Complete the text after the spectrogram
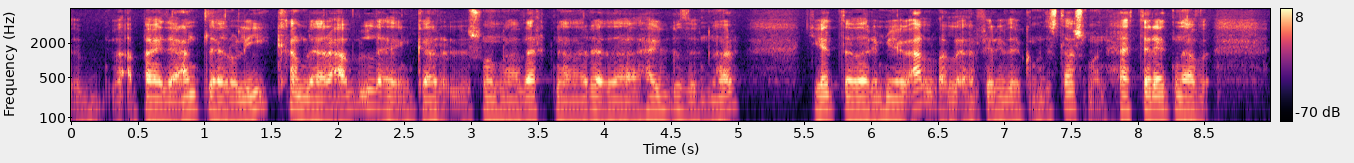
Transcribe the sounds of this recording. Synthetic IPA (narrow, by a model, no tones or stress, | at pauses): a̰paːjðɪant̪lɛɣaɾɔliːkʰamlɛɣaɾa̰vlejðiŋkaɾsvɔnavɛr̥knaðaɾɛðaɦɛɣðʏnːaɾ̥ | cɛːt̪aðaɾɪmjœːɣalvalɛɣaɾ̥fɪɾɪɾvɪðkʰɔːmɪnt̪ʰɪ̥lst̪ḁsma̰nːθɛht̪ɛɾejt̪nav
